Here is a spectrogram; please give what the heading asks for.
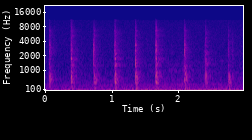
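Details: Chaika sewing machine from Podolsk Mechanical Plant (model 142) with sharp, light clacks about three a second. The connecting rod head has about 0.5 mm play on the shaft, causing the knock and skipped zigzag stitches.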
